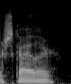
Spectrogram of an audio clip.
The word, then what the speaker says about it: Schuyler: That's how we know we're pronouncing his first name properly. – Right. – Smiler, Schuyler, get it? – I think it works.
